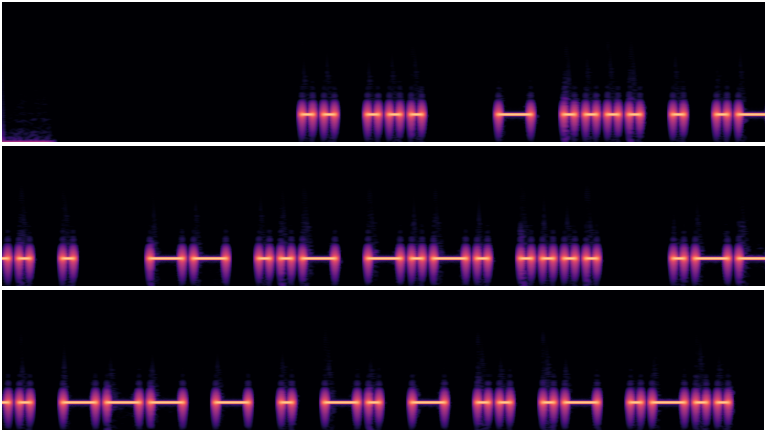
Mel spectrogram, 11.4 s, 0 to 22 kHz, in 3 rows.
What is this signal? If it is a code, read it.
Morse code, heard as a keyed tone, about 22 wpm, 700 Hz. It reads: IS THERE MUCH POTENTIAL
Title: Sentences from Top 1000 Words - Review Part 4 - 22wpm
